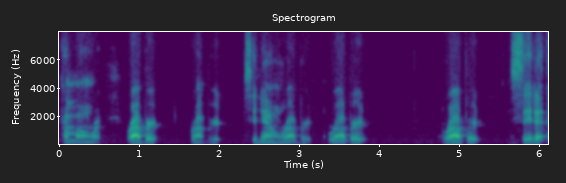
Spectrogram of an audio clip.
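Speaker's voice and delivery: a hint of low, firm scolding; scolding interviewer. Interviewer calming a celebrity, lightly voiced scolding. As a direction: talk him down like a child. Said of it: "Like she was scolding a little kid".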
